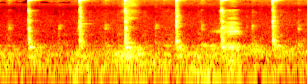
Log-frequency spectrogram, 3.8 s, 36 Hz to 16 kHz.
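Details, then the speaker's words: Vintage 1940s–1950s German Westminster chiming wall clock, leveled and screwed to wall, pendulum hung and started: crisp, quiet, even ticks about every 0.6 s, no limping; clock is in beat. "make sure that you listen to it and hear it ticking properly uh you should be able to hear it doing a nice even tick tick"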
